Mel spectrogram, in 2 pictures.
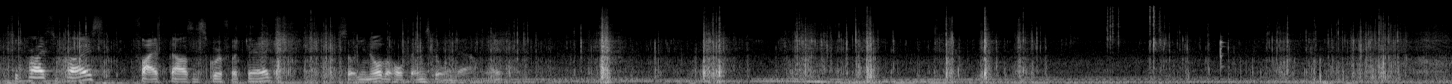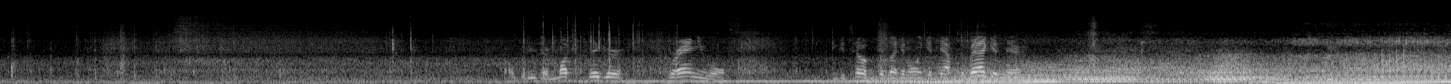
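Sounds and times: paper bag crackling: 0.0 - 17.4, 18.6 - 23.5.

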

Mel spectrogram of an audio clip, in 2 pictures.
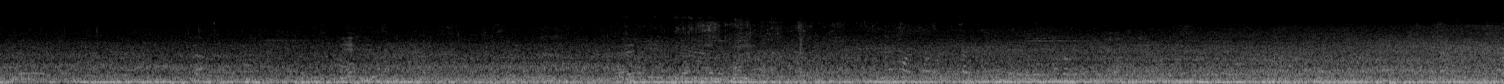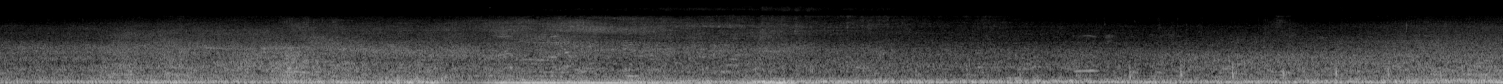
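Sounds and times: passers-by talking: 0.0 - 30.0
passing cars and buses: 0.0 - 30.0.

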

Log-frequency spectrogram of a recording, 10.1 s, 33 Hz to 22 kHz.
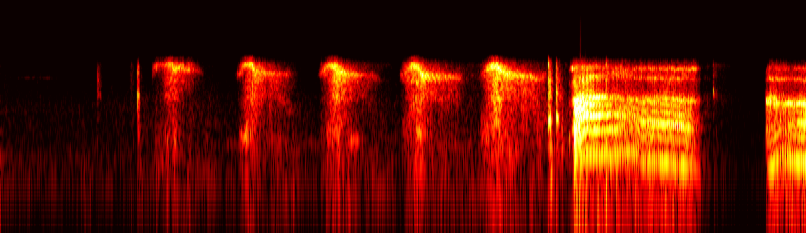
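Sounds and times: person screeching: 5.0 - 8.8
person growling like a dragon: 7.1 - 8.8, 9.6 - 10.0.

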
